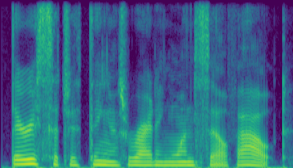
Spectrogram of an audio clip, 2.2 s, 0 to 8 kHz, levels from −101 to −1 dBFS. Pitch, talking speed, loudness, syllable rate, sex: 175 Hz, 245 wpm, -17 LUFS, 6.5 syllables/s, female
